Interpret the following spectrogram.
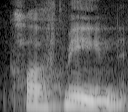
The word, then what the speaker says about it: Klmin: So that I'm wearing, I don't usually wear t-shirts to church, but the Chinook pronounce Klmin with the soft L, Klmin, and we all call it Klmin.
